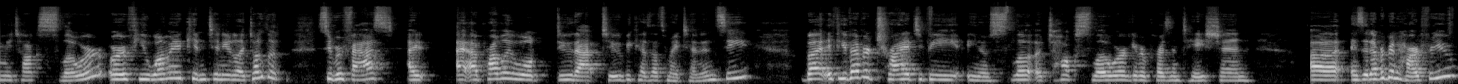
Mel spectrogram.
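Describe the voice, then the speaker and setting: A woman speaks with an American accent and a somewhat breathy quality. Her pitch is fairly high, with ordinary variation. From Ohio, US Midwest. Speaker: life coach and speaker. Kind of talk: live-stream monologue. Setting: Facebook live stream. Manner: deliberately slower than usual.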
